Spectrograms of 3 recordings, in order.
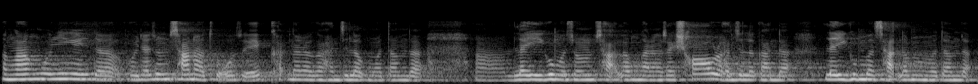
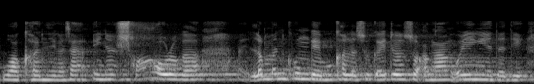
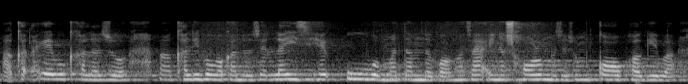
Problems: background sounds at intervals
